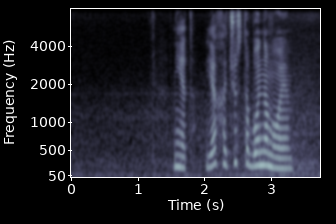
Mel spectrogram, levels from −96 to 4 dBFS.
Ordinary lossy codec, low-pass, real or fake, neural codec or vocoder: none; none; real; none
